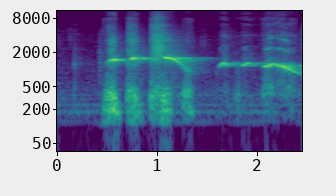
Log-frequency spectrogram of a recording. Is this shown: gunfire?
no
